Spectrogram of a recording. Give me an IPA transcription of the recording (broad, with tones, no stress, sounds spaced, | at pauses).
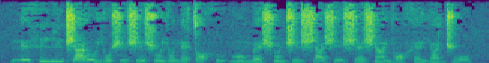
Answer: n e˧ h ĩ˦ ɡ ĩ˦ d͡ʒ a˦ ɾ o˦˨ j o˧ ʃ i˦ ʃ e˦˨ ʃ o˨˦ j o˧ n ɛ˦ t ɔ˦ h u˦˨ ɡ ɔ̃˨˦ m ɛ˦ ʃ ɔ̃˦ d͡ʒ e˦˨ ʃ a˨ ʃ e˨ ʃ ɛ˨˦ ʃ ã˦˨ j ɔ˨˦ h ɛ˧ j a˨ d͡ʒ o˨˦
